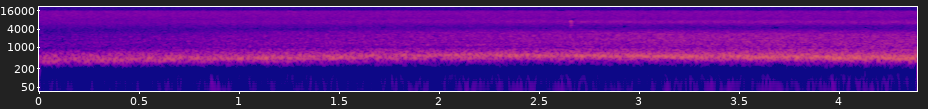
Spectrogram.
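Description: Opening of a grunge-rock track: a hazy noise pad, strongest in the low-middle range, swelling slowly louder with no beat or melody yet.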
